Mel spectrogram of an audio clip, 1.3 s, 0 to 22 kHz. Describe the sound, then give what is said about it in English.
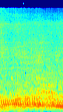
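A Toyota 5-liter engine fitted with Yamaha cylinder heads revs in a loud, continuous roar. The deep, dense drone holds steady, its pitch easing slightly downward over the brief moment. “And that is the sound of a Toyota 5-liter engine with Yamaha heads.”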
